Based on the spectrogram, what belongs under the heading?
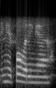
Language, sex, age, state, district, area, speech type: Tamil, female, 18-30, Tamil Nadu, Madurai, rural, conversation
